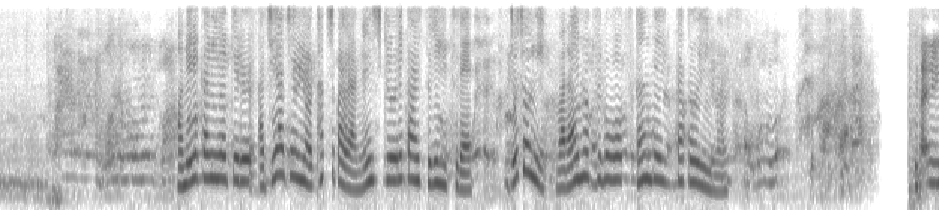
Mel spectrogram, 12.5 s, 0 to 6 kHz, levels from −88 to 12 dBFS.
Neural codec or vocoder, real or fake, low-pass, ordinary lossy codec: codec, 16 kHz, 2 kbps, FreqCodec, smaller model; fake; 5.4 kHz; Opus, 64 kbps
